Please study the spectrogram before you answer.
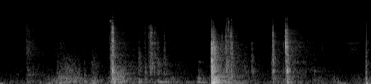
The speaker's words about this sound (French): Il partit en fermant la porte à clé.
